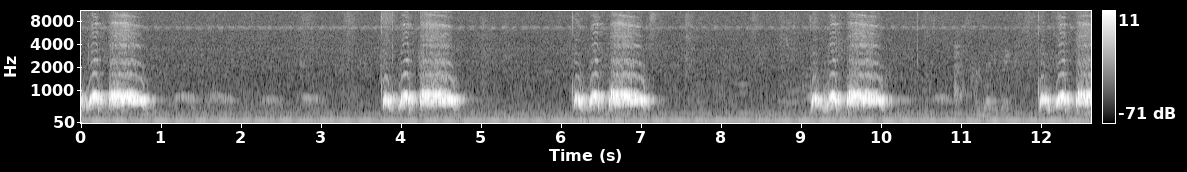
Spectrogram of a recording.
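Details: Female spotted dove calling to draw males into answering: low, mellow cooing phrases repeated about every three seconds with pauses between, over a steady low electrical hum.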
